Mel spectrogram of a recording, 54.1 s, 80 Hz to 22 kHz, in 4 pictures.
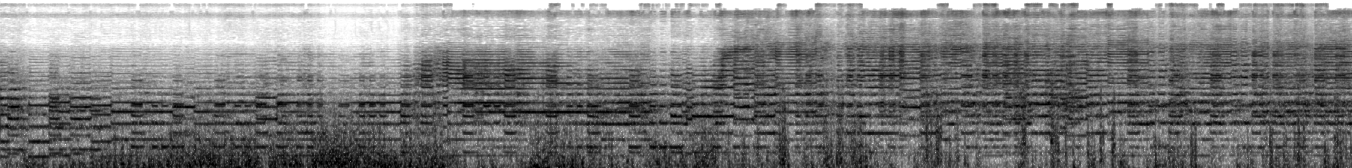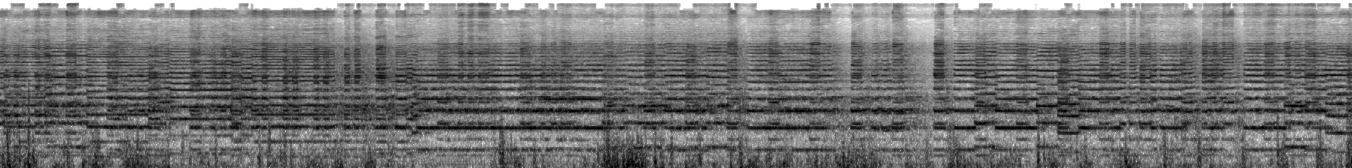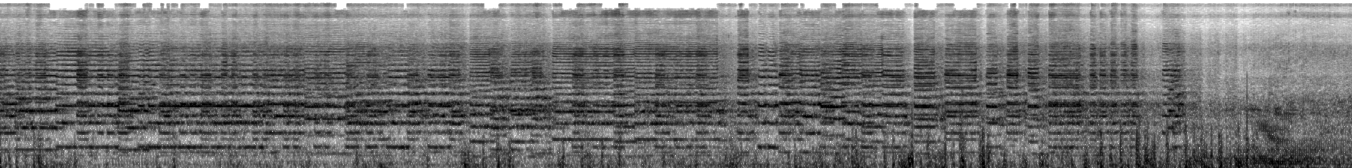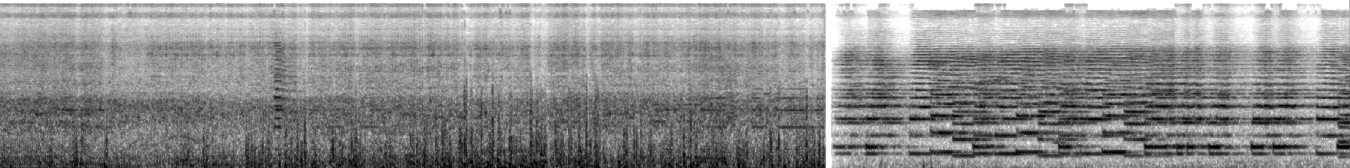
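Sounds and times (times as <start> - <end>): air horns playing a tune: 0.0 - 54.0
low rumbling noise: 35.0 - 48.8.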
